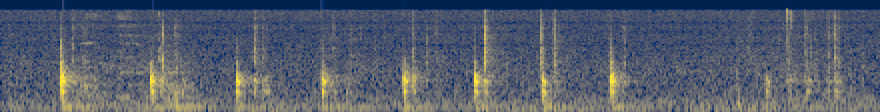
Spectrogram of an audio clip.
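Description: Faint, evenly spaced light clicks, a little over two a second, like a ticking mechanism.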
